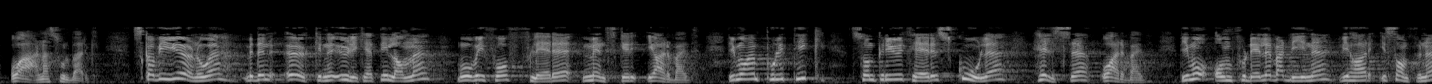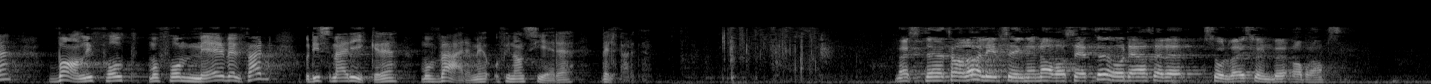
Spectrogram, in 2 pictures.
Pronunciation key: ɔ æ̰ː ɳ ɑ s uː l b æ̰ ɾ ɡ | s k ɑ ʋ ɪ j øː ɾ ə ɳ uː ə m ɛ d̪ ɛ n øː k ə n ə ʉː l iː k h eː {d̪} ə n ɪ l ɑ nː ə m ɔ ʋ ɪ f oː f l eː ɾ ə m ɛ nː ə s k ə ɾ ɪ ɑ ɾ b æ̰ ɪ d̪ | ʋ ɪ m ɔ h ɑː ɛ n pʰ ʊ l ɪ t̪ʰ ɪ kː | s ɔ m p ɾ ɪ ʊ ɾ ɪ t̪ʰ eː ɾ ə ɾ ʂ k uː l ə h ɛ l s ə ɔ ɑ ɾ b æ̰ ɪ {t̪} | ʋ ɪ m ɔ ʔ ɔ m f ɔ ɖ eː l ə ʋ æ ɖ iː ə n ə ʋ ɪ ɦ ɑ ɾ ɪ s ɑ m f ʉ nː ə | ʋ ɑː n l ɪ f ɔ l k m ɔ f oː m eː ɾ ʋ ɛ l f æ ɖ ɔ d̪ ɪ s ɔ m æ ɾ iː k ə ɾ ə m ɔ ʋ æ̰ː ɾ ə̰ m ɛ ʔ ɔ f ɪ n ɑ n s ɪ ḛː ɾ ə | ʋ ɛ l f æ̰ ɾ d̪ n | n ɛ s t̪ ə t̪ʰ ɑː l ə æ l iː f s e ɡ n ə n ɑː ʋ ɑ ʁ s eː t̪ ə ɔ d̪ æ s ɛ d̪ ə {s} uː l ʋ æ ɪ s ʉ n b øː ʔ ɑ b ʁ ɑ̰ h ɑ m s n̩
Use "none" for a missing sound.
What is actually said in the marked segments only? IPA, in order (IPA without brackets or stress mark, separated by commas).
t̪, d̪, s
